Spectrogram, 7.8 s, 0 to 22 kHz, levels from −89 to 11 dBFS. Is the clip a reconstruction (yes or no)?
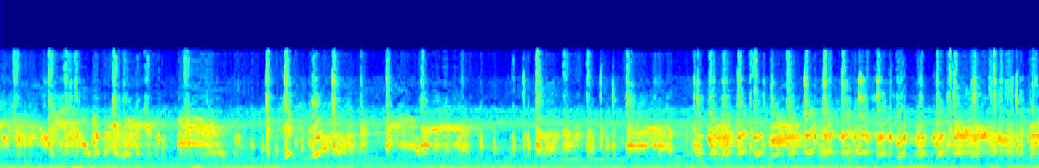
yes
